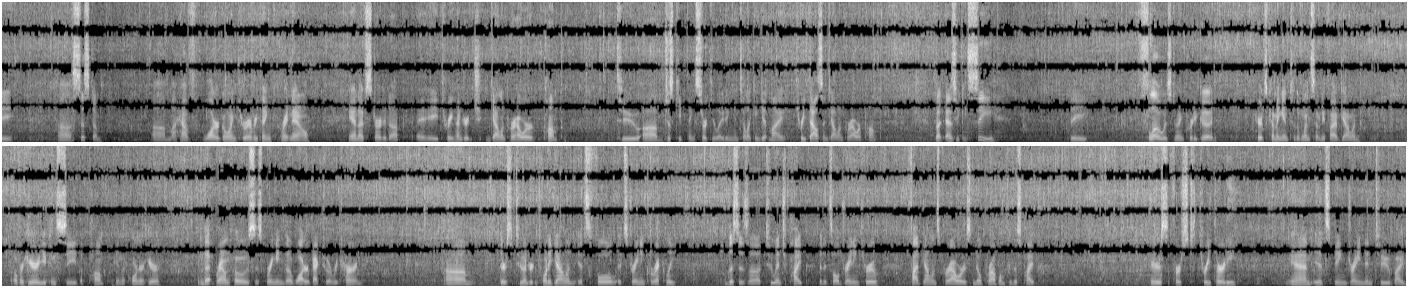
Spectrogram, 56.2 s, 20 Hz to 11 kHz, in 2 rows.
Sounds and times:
Bathtub (filling or washing): 0.0 - 56.1
Water: 0.0 - 56.1
Water tap, faucet: 0.0 - 56.1.

